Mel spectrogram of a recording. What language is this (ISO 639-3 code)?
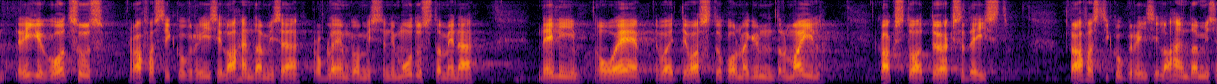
est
